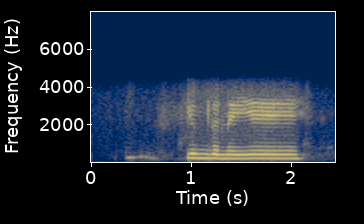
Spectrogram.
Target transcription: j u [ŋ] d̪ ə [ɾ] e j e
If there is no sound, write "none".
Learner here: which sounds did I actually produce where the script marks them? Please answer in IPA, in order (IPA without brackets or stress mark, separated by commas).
m, l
